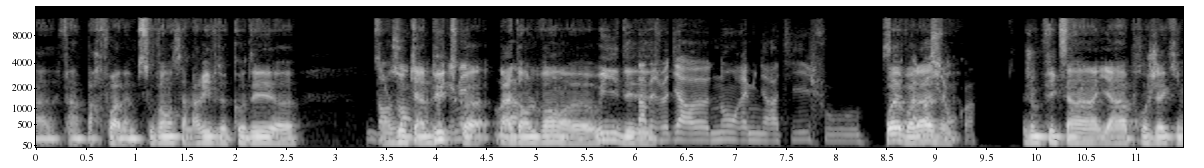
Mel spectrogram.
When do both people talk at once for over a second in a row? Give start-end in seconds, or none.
3.4-4.9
